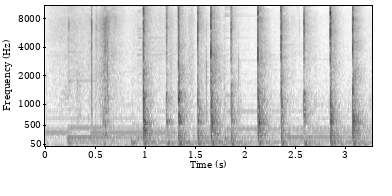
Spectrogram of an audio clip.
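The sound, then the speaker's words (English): Repeated banging on a table, a quick, uneven run of about a dozen hard, dull thumps over a low sustained tone that drifts between pitches, with no voices. “He knew his mom wanted him to stop banging, but did he stop?”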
